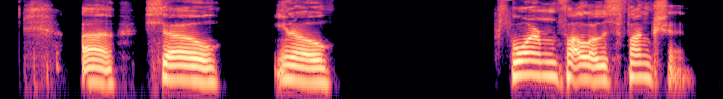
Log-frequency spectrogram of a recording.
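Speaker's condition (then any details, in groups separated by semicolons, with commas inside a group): Cerebral palsy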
